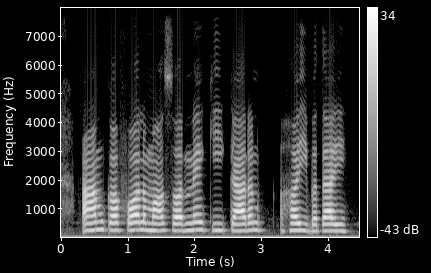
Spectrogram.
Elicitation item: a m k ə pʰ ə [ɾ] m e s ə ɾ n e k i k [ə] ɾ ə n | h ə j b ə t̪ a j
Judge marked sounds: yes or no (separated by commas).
no, no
